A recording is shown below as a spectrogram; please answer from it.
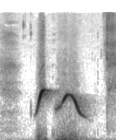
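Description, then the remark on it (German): A single two-part wolf whistle: a quick rising note, then a longer tone that swoops up and glides down. Clear and fairly loud, with no talking. “Der Playboy Pfiff.”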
